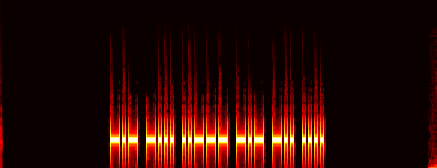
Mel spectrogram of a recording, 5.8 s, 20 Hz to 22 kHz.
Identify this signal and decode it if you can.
Morse code, heard as a keyed tone, about 28 wpm, 700 Hz. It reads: KB2KDH
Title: Speed Racing - USA 2x3 Call Signs 30wpm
